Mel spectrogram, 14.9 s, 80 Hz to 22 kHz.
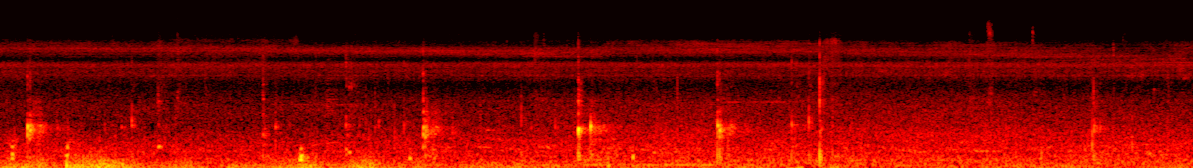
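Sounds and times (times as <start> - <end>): wind rumble on microphone: 0.0 - 8.2
tennis balls struck with rackets: 7.2 - 7.7, 9.0 - 9.2.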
